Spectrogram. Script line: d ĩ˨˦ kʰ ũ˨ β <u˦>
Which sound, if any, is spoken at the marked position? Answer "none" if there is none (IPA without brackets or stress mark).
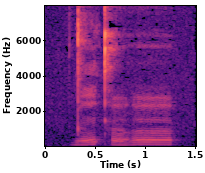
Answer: ũ˦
